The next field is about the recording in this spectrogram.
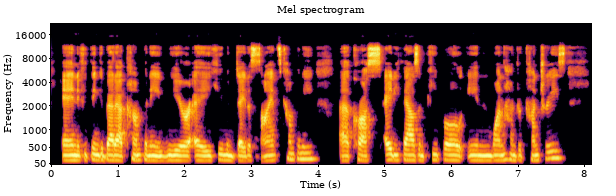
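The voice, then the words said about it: Australian accent. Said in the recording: “based in New York and Australian prior to that. So you can hear that by the accent.”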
